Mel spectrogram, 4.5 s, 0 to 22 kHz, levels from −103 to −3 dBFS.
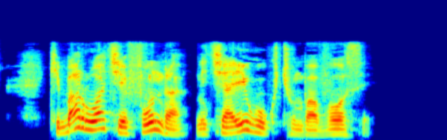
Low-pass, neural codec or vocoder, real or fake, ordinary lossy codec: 7.2 kHz; none; real; AAC, 48 kbps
